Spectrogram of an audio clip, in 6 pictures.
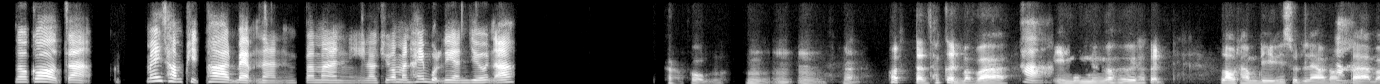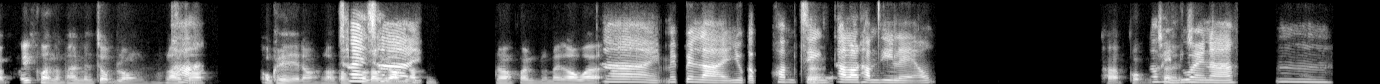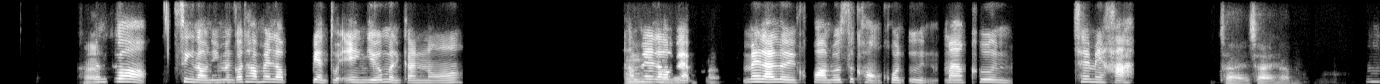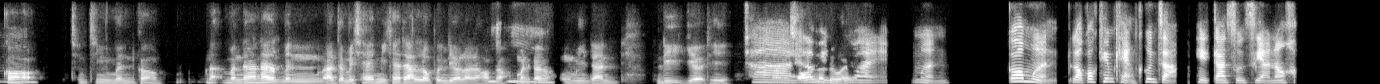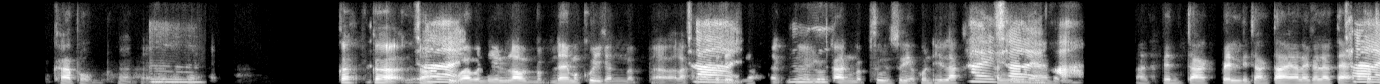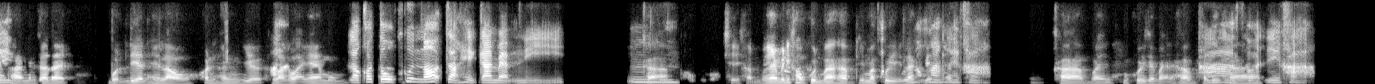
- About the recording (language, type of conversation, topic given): Thai, unstructured, การสูญเสียคนที่รักสอนอะไรคุณบ้าง?
- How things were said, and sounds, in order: other background noise; background speech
